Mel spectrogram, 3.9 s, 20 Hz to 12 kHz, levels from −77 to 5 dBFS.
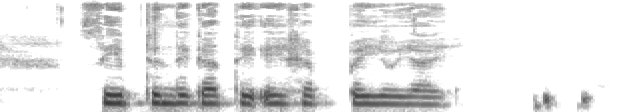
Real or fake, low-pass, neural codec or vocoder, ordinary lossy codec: real; 10.8 kHz; none; Opus, 64 kbps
